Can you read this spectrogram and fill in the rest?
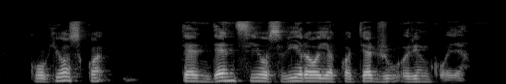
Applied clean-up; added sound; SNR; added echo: none; none; none; none.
